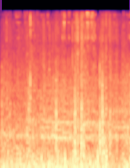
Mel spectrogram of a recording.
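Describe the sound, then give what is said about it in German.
Shaggy horses of a medieval Mongol army gallop in from the steppe, their hooves making many quick, loud thudding beats in an uneven, driving rhythm across the short burst. “Auf struppigen Pferden donnern sie heran.”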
